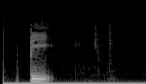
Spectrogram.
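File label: "pih4", Teochew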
